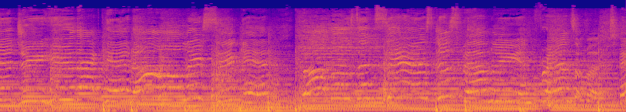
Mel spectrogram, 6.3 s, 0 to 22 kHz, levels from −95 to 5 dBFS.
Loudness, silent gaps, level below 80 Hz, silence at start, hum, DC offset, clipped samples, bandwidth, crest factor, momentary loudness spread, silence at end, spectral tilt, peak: -18 LUFS; none; -28 dBFS; 0 s; none; under 0.1%; under 0.1%; 19 kHz; 14 dB; 2 LU; 0 s; -4.5 dB/octave; -2 dBFS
